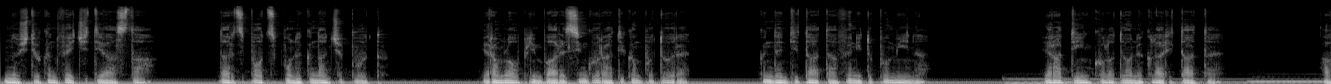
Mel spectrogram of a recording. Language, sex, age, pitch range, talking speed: Romanian, male, 20-39, 85-105 Hz, 145 wpm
